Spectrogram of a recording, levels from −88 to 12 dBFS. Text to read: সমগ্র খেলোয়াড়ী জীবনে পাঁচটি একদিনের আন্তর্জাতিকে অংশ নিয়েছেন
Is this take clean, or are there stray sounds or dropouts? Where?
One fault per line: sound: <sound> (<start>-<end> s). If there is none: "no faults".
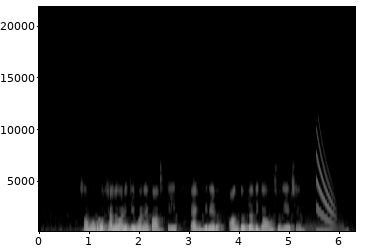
sound: chirp (5.5-6.0 s)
